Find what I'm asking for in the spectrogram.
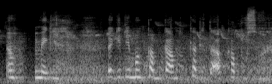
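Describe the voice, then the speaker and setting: A woman's voice: high-pitched, fairly even intonation, fast, noisy background, natural voice. A woman with an Ilocano accent playing an anxious, tender young woman on the run in a romantic radio drama. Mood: worried.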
